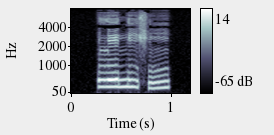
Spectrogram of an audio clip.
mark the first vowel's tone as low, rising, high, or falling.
high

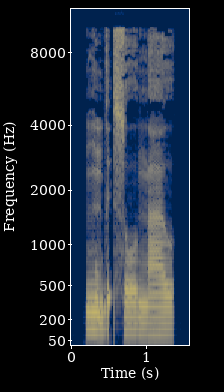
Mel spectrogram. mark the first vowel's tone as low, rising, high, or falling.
falling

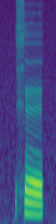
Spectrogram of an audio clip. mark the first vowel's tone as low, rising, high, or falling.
low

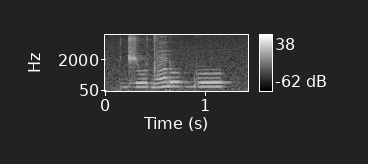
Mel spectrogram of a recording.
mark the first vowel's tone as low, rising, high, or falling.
low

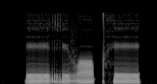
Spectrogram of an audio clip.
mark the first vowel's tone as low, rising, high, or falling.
low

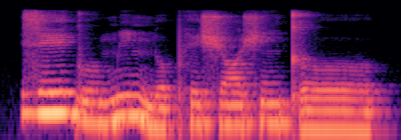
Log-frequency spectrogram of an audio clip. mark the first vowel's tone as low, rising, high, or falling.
high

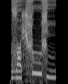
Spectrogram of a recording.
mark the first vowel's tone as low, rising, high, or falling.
low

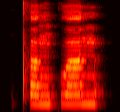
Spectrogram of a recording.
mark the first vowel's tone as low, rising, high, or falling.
high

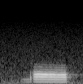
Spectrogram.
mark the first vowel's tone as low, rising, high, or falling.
high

